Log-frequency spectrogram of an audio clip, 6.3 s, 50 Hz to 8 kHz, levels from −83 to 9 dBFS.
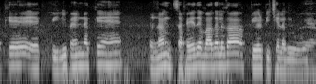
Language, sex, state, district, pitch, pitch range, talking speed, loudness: Hindi, male, Uttar Pradesh, Hamirpur, 140 Hz, 125-155 Hz, 150 wpm, -17 LUFS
